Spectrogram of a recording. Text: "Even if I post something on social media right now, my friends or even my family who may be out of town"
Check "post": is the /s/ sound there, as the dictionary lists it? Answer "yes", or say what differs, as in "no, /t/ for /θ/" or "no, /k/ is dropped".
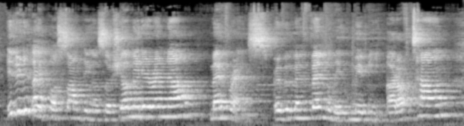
no, /s/ is dropped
